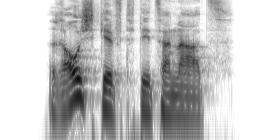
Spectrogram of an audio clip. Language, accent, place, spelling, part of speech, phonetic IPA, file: German, Germany, Berlin, Rauschgiftdezernats, noun, [ˈʁaʊ̯ʃɡɪftdet͡sɛʁˌnaːt͡s], De-Rauschgiftdezernats.ogg
- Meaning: genitive singular of Rauschgiftdezernat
